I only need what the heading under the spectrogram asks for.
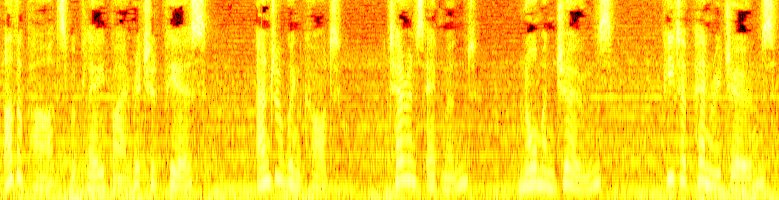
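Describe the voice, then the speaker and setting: A woman announcer with a medium-pitched voice reads scripted credits for a radio production. Dramatic music plays clearly behind her. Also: animated, unhurried. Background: loud dramatic music.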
